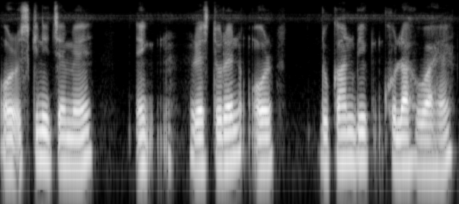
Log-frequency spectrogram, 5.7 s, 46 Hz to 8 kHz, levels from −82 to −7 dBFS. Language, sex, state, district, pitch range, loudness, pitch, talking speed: Hindi, male, Arunachal Pradesh, Lower Dibang Valley, 125-140 Hz, -18 LUFS, 130 Hz, 125 wpm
